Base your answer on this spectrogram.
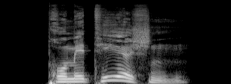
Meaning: inflection of prometheisch: 1. strong genitive masculine/neuter singular 2. weak/mixed genitive/dative all-gender singular 3. strong/weak/mixed accusative masculine singular 4. strong dative plural
- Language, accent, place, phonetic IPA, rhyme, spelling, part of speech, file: German, Germany, Berlin, [pʁomeˈteːɪʃn̩], -eːɪʃn̩, prometheischen, adjective, De-prometheischen.ogg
